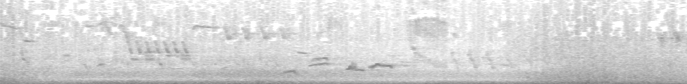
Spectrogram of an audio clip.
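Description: Steady background noise with a few short bird chirps near the middle.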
